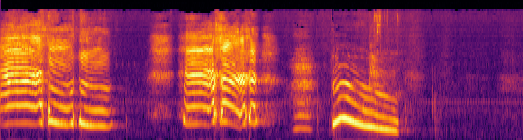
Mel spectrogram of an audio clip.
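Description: A one-year-old girl crying in three wailing bursts. The last is the loudest and falls in pitch, and then the crying stops.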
